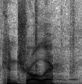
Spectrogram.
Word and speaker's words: comptroller: word by the way comptroller because it's supposed to be pronounced controller not the way the Massachusetts comptroller pronounced it which is kind of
